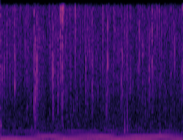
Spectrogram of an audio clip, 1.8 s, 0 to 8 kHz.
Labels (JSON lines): {"label": "biophony, midshipman", "recorder": "SoundTrap 500"}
